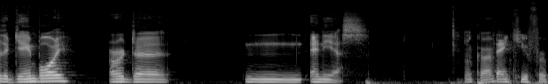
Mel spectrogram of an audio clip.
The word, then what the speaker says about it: NES: the ones that I want and that I would prefer is either the Game Boy or the NES. Okay. Thank you for pronouncing it properly.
